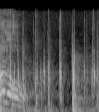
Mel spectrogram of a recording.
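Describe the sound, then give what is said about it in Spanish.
Hands knocking on a table in an early flamenco rhythm: a quick series of dull thunks in a steady beat, with one louder strike partway through. A voice is briefly heard at the start. “las manos para igualmente hacer con golpear una mesa o para tocar las palmas. Esos eran los instrumentos primigenios y el flamenco primigenio, por ejemplo, sonaba así.”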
